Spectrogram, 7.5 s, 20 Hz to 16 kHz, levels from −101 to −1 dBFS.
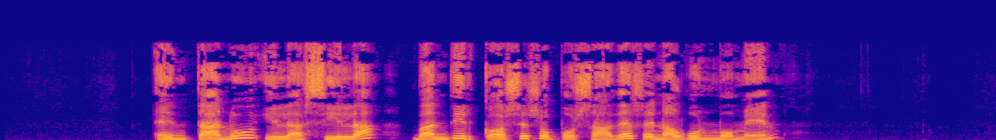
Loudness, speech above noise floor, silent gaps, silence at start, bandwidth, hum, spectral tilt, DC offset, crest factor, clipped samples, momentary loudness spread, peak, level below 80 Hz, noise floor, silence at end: -22 LUFS; 64 dB; none; 1.15 s; 11.5 kHz; none; -3.5 dB/octave; under 0.1%; 20 dB; under 0.1%; 6 LU; -4 dBFS; -70 dBFS; -85 dBFS; 1.65 s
